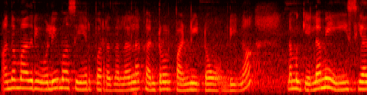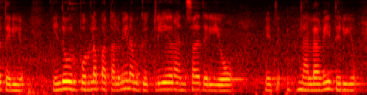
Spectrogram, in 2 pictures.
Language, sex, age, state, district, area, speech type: Tamil, female, 18-30, Tamil Nadu, Tiruvarur, urban, spontaneous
